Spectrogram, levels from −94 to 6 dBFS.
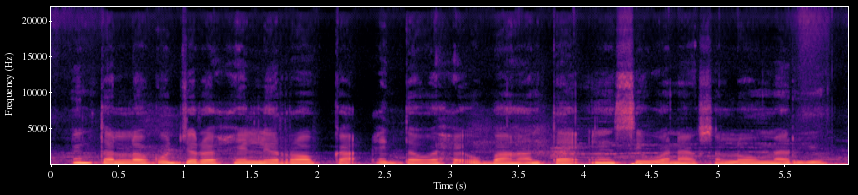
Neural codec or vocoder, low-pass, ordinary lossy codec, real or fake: vocoder, 44.1 kHz, 128 mel bands every 256 samples, BigVGAN v2; none; none; fake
